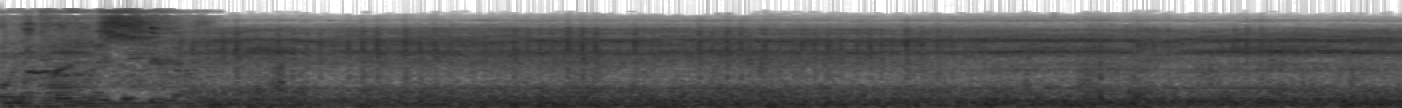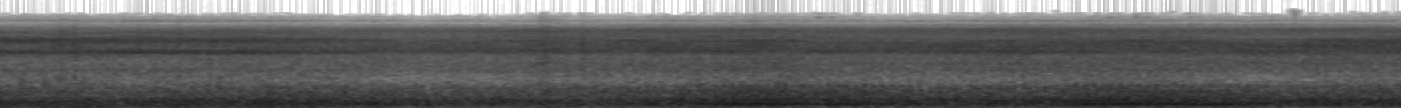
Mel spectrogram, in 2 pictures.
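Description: Wheels rumble over the runway.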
